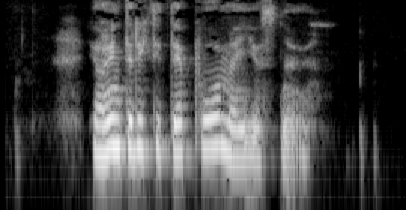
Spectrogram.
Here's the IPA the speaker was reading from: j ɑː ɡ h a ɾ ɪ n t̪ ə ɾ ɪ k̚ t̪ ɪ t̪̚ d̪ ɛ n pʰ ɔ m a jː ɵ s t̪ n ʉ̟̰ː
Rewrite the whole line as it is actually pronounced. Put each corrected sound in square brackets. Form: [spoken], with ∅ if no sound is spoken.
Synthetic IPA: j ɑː ɡ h a ɾ ɪ n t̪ ə ɾ ɪ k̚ t̪ ɪ t̪̚ d̪ ɛ [∅] pʰ ɔ m [ɛ] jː ɵ s t̪ n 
